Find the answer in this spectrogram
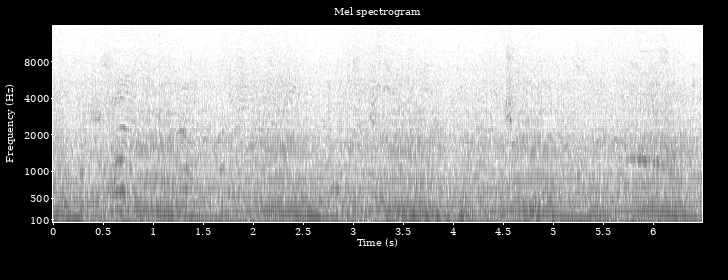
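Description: Steady low electrical hum from the public-address system. Faint voices murmur over it.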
